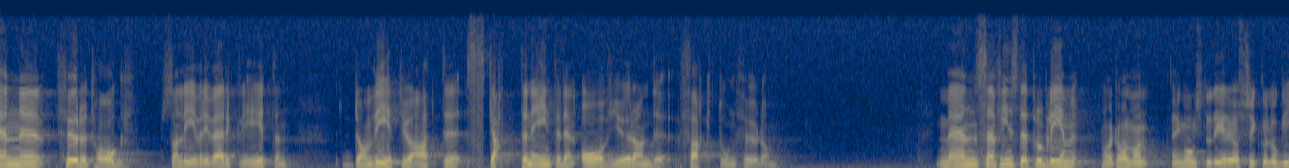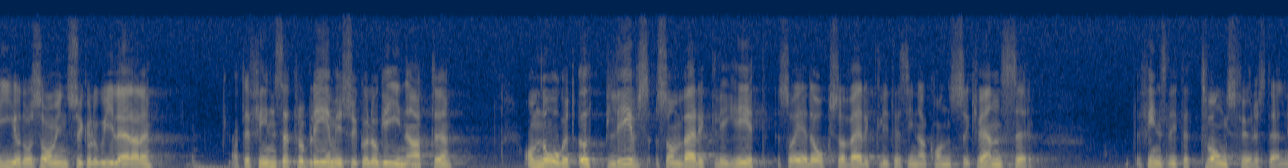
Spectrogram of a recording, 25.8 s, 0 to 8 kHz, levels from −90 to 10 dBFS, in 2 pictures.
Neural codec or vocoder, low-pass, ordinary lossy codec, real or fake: none; 7.2 kHz; none; real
